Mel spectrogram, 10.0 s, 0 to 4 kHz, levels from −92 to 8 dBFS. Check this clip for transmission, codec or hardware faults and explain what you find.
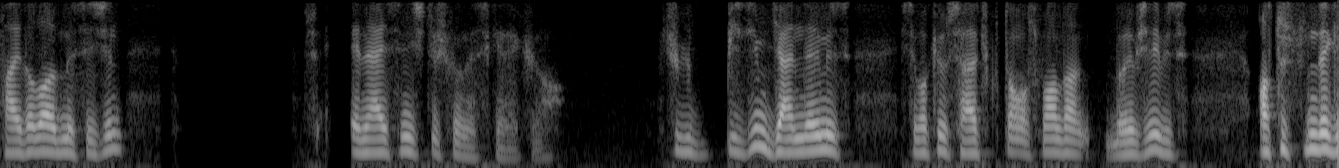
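Three kinds of network-timing fault show up in this speech, the first three events just before the phrase "enerjisinin hiç düşmemesi gerekiyor". The band ends at 4 kHz, which fits a 64 kbit/s G.711 mu-law call path.

Short stall from a late packet, 1.20 to 1.31 s: a packet arrived late, so the receiver stretched the last sound for about 92 ms and then resumed from the same point. Unlike a freeze, the sound never drops to silence. It only holds, with a slight buzz or dip.

Call audio freeze, 1.33 to 2.22 s and 2.46 to 2.66 s: the sound hangs briefly and then goes silent for about 840 ms and about 150 ms respectively. It then resumes with nothing lost. The likely cause is packets held up in transit, which emptied the jitter buffer. The long silence separates this from a stall.

Jitter buffer speed-up, 8.46 to 8.79 s at 110% and 9.39 to 9.99 s at 106%: the buffer had grown too deep, so the receiver trimmed a few tens of milliseconds in tiny pitch-period slices. 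The speech sounds hurried at unchanged pitch, and there are no gaps or repeats.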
